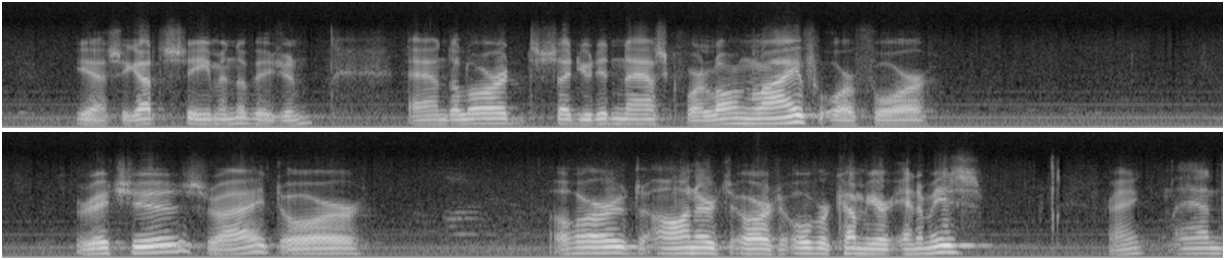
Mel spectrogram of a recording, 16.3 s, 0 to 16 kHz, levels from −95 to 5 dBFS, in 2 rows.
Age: 60-79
